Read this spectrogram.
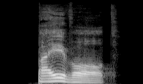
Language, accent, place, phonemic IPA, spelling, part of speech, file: German, Germany, Berlin, /ˈbaɪ̯vɔʁt/, Beiwort, noun, De-Beiwort.ogg
- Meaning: 1. adjective 2. adverb 3. epithet (term used to characterize a person or thing)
